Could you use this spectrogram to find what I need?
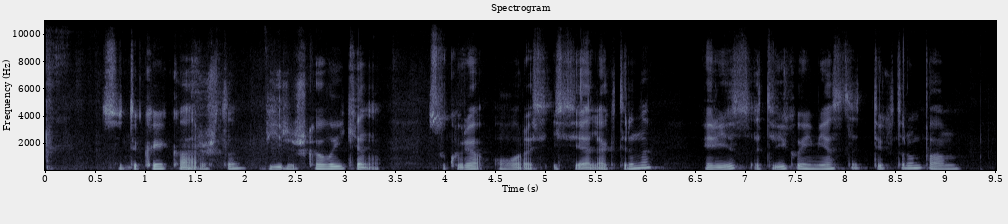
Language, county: Lithuanian, Vilnius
